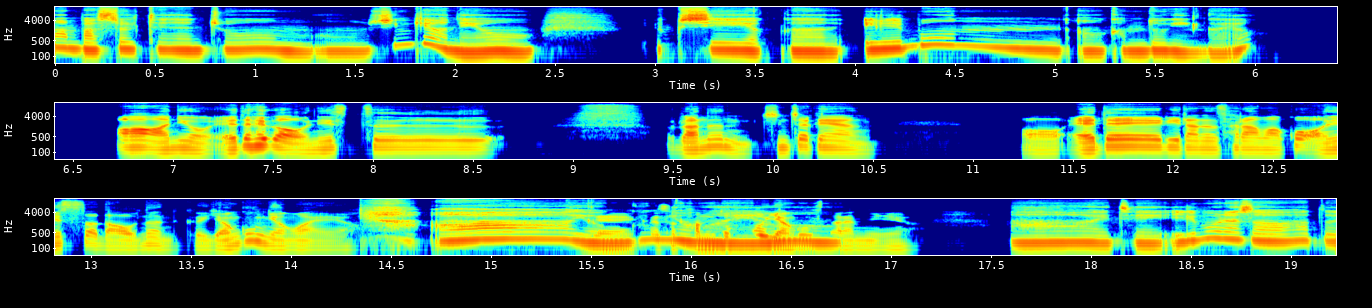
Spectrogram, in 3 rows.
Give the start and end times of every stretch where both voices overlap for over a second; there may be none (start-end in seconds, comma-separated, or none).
15.5-16.8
